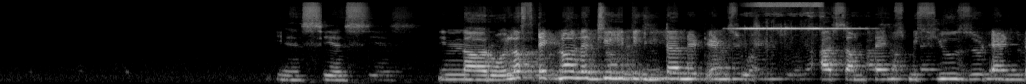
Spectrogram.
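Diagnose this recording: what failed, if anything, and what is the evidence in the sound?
Call processing: echo with no canceller runs throughout. The speech returns around 400 ms late, about 11 dB down, because the far end's loudspeaker leaks into its microphone unremoved.

Acoustic loop at playback: a loudspeaker feedback squeal at 5.4 kHz from 7.23 to 8.29 s, swelling in under half a second to about 10 dB above the speech.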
